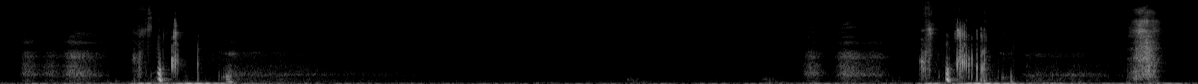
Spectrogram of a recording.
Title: Morning Allergy Sneezing Fit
